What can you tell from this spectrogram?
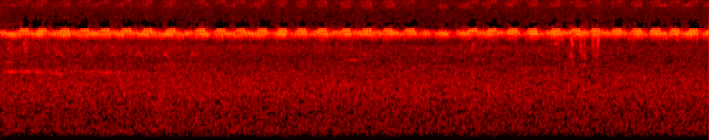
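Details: Spring evening crickets near cereal crops and pine woods at Wylatkowo, Powidz Landscape Park: a sustained piercing trill pulsing quickly and evenly throughout, several callers blending, a light hiss underneath.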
